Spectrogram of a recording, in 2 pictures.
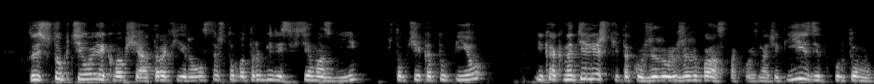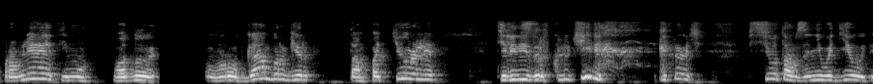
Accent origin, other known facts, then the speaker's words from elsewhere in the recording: Ufa, Bashkortostan, Russia; я вырос в Уфе. Уфа – это очень такой энергетически тяжелый город.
